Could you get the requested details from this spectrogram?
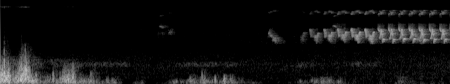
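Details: Male chaffinch singing in a garden in early spring: low thumping and rustling noises first, then a bright, rapid rattling trill of high repeated notes that runs on toward the end.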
